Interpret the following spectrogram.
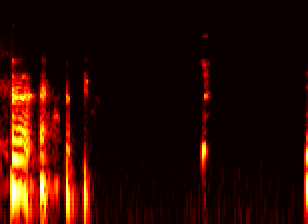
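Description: A quick run of short, clipped voice sounds in the first half second, then quiet, with one faint brief vocal sound about a second and a half in.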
